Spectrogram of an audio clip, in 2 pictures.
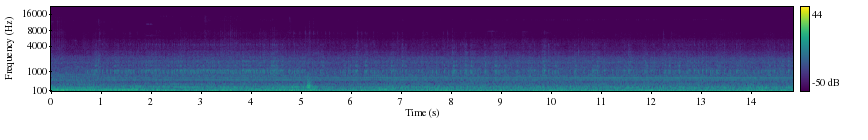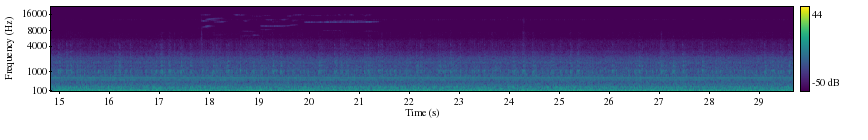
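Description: Scania DC09 five-cylinder diesel of a Scania K320UA articulated bus idling, heard from inside the passenger cabin: a steady low rumble with a constant whine over it.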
